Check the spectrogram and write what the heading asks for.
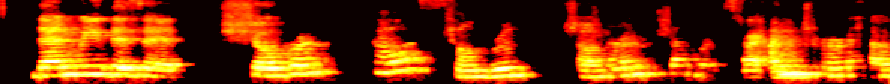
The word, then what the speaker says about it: Schönbrunn: Schönbrunn.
